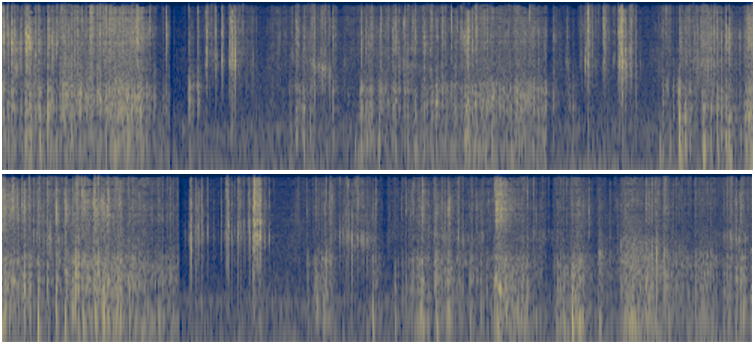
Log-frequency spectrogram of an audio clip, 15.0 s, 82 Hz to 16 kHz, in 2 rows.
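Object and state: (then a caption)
Dry soap curls being crushed. Fingers crumble white dry soap curls and flakes and press them with the palm. The result is dense, bright, crinkly crunching that comes in long bursts, with brief pauses near 1.7 and 9.3 seconds. There is almost no low end and each crackle dies away at once.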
